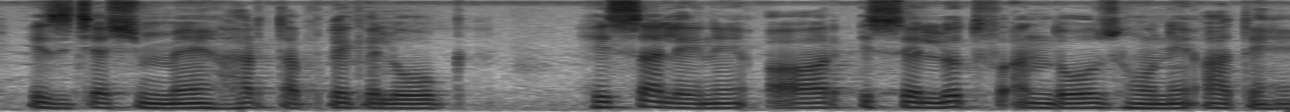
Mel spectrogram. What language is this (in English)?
Urdu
